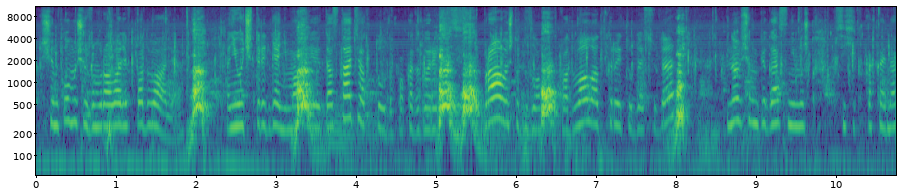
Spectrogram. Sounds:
animal, speech, pets, dog

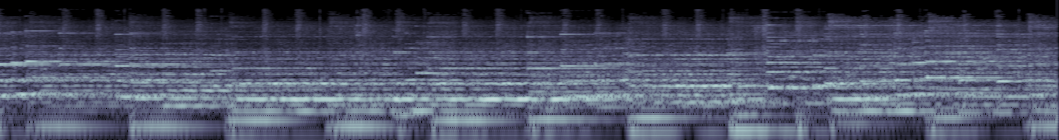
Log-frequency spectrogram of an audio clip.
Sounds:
music, musical instrument, keyboard (musical)

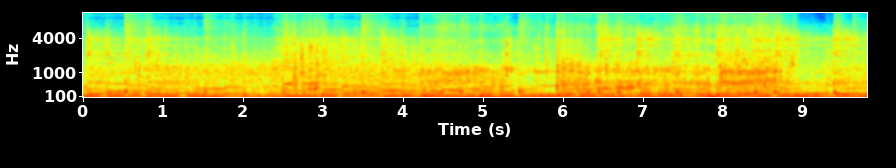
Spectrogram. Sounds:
skateboarding

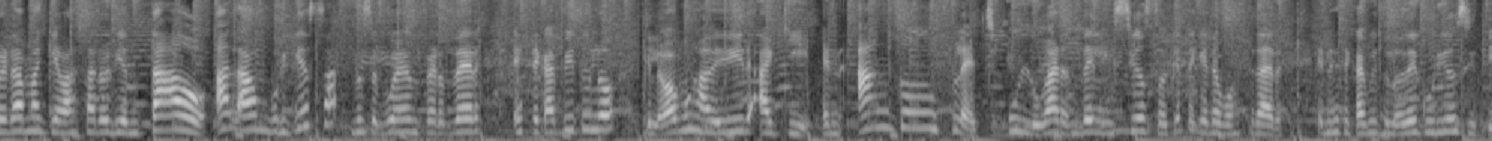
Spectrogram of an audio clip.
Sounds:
music, speech

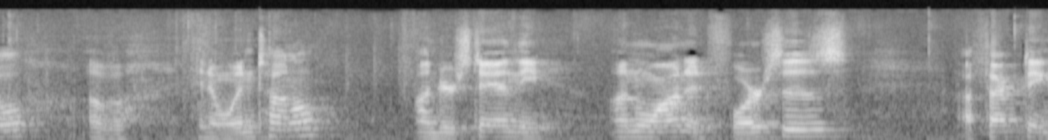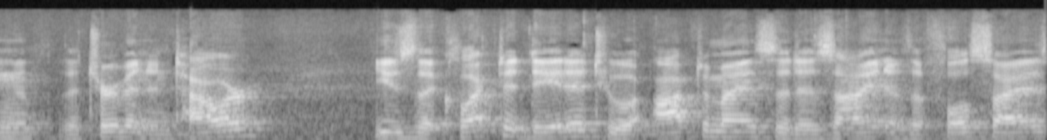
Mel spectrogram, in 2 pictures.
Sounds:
speech

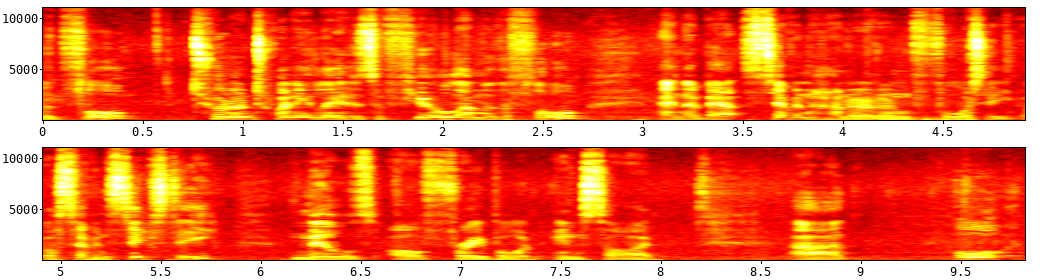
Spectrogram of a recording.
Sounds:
speech

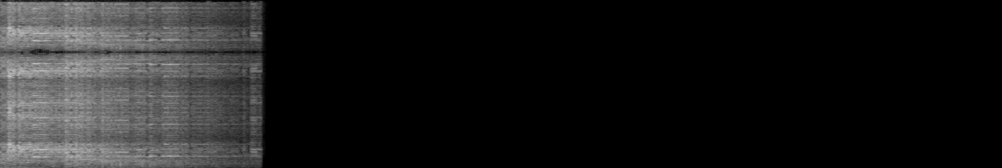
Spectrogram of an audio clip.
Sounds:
smash

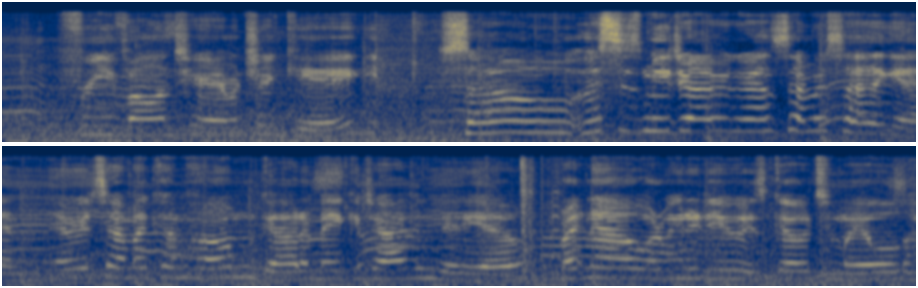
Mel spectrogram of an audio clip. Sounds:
vehicle, speech, music, car, motor vehicle (road)

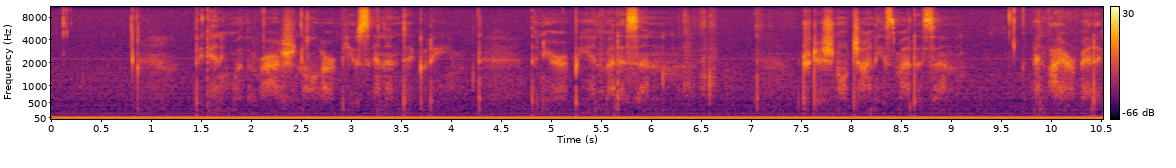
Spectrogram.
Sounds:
whispering, speech

